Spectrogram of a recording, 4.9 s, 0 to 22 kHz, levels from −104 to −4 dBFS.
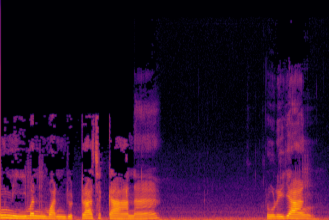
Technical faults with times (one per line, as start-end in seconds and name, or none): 0.00-2.00 adaptive stream starting at a low bitrate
